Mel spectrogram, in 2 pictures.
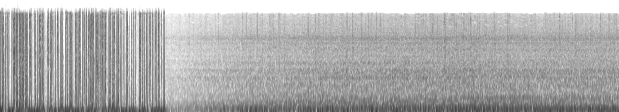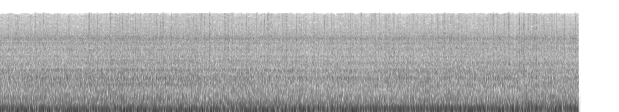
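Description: Wind buffeting and road rumble on the microphone of an action camera moving along a paved road, a steady low rumble. It opens with a loud burst of rushing noise that drops away suddenly after about a second and a half.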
